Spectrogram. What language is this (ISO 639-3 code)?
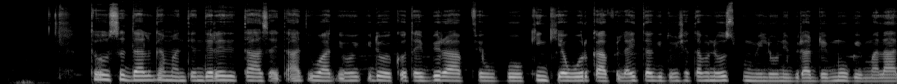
wal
